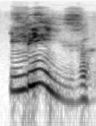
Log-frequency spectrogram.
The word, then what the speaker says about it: leave: Então você vai falar leave. Longo. Leave. Não. Leave. Não é imagina que no fim dessa palavra tem leave. Isso aqui é um que você não pronuncia. É um que você faz assim, leave. Entendeu?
